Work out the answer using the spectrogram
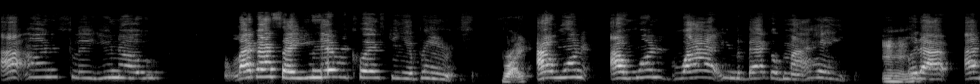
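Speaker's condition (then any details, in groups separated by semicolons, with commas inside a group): Cerebral palsy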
